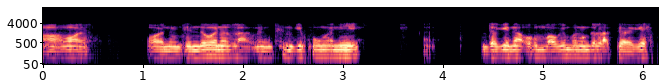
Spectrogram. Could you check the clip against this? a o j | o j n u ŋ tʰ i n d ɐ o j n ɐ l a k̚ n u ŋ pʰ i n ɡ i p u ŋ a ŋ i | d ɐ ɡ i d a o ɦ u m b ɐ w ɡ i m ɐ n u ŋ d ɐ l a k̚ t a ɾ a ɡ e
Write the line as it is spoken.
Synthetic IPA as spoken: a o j | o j n u ŋ tʰ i n d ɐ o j n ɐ l a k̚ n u ŋ tʰ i n ɡ i p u ŋ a n i | d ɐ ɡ i n a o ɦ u m b a w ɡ i m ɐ n u ŋ d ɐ l a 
